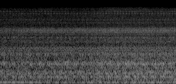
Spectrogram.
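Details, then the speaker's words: Alpina B7 after replacing a failed original ignition coil, idling in Drive: an even, steady idle with no stumble, misfire or shake, smooth as butter. "so just idled down in gear you'll really be able to tell if it shakes oh yeah no it's not shaking at all we're good"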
